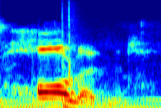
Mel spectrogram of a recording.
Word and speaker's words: Haaland: And got off to a great start with Erling Haaland.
